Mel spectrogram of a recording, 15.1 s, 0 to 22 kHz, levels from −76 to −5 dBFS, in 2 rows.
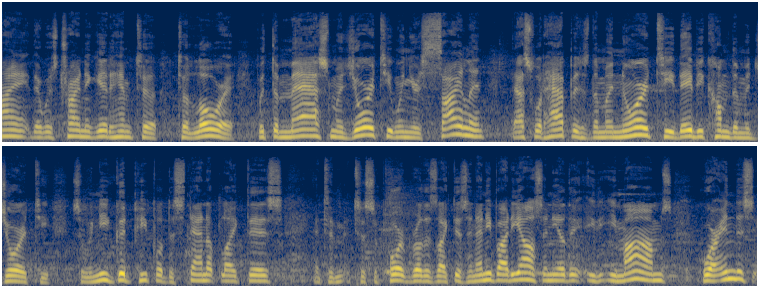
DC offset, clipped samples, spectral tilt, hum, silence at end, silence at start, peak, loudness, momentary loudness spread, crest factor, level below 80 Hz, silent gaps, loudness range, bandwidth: under 0.1%; under 0.1%; -6 dB/octave; none; 0 s; 0 s; -2 dBFS; -19 LUFS; 11 LU; 16 dB; -54 dBFS; none; 3 LU; 16.5 kHz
